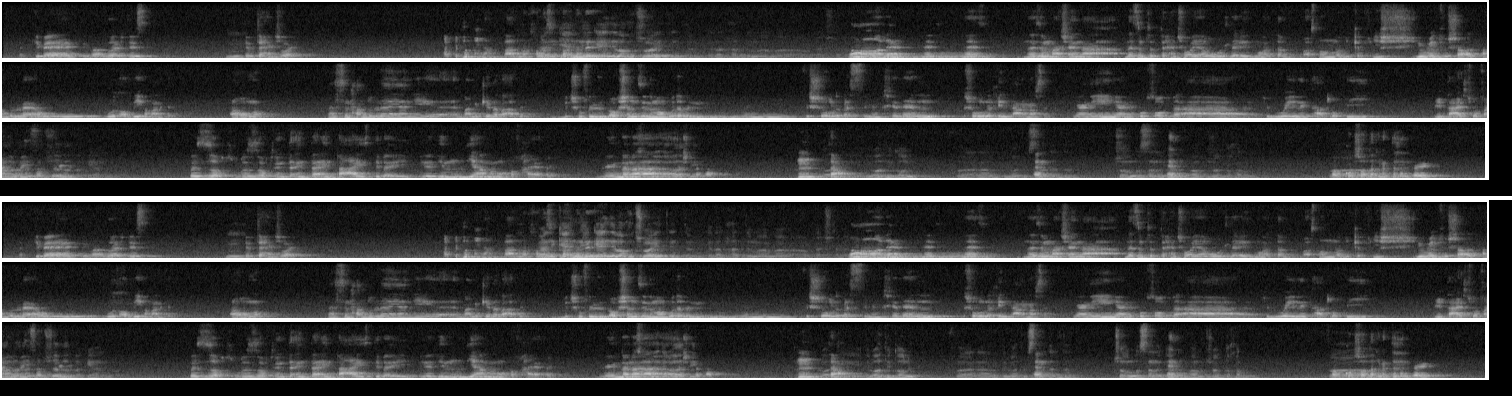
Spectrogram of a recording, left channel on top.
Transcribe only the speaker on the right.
مم.
مم.
يعني
كأني
كأني باخد شوية انترن كده لحد ما ما أبدأ أشتغل
لوحدي يعني.
مم.
<laughs>
مم.
وبرضه
على
حسب
شغفك يعني بقى.
بص هو أنا دلوقتي
أنا
دلوقتي
دلوقتي طالب فأنا دلوقتي في سنة
تالتة إن شاء الله السنة الجاية
أكون بعمل مشروع التخرج فقلت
